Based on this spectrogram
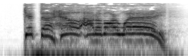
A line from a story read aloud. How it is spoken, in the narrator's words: I shouted, giving it one last try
